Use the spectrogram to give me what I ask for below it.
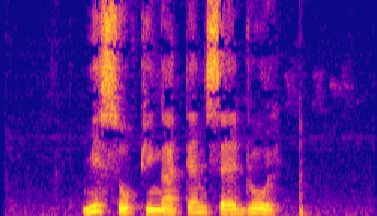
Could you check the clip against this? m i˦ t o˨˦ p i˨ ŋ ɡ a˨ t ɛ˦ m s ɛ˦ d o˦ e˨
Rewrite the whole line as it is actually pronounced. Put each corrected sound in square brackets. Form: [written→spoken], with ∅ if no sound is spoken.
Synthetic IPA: m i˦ [t→s] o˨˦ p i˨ ŋ ɡ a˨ t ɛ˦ m s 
